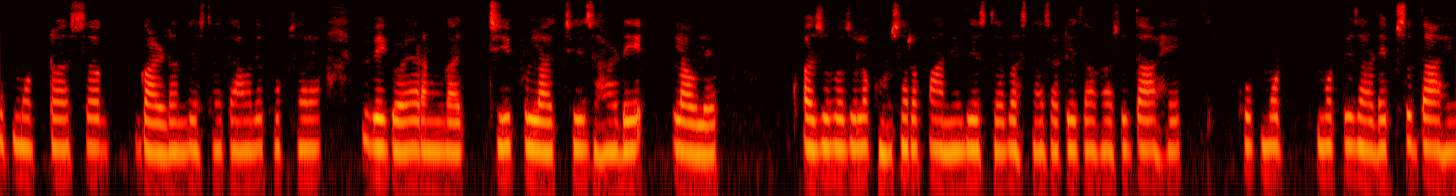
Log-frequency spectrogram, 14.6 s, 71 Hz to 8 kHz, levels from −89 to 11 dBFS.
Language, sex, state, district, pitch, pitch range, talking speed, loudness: Marathi, female, Karnataka, Belgaum, 220 Hz, 215-230 Hz, 115 wpm, -35 LUFS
